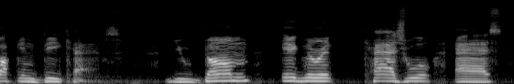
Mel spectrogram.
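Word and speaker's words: DICAF: So, DEKAF, in case you need the definition, DEKAF, pronounced DEKAF, is an acronym coined by boxing YouTuber Dante Williams.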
